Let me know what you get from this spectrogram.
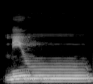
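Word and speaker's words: مِن وَلِيٍّ: Nun sukunnya ini karena ketemu waw dimasukkan kepada huruf waw sehingga dibacanya miu dan disertai dengungan. Nun sukunnya masukkan ke waw dan disertai dengungan. Jadi yang awalnya kita membacanya min, sekarang membacanya miu gitu ya.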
